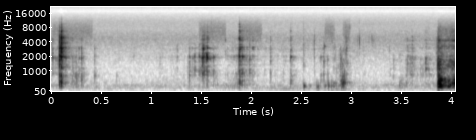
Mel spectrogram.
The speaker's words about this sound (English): Give me a second. I'm sipping a little whiskey right now, so need to.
